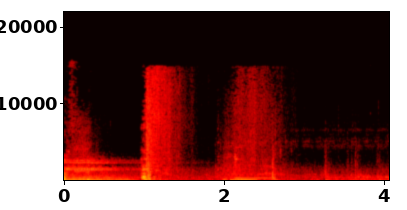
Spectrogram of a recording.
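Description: Something lands with a rustling thud in a pile of straw.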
